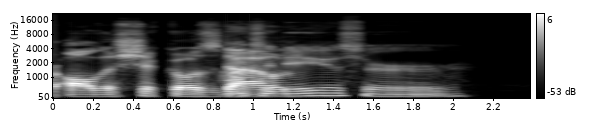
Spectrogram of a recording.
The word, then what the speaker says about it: Ozymandias: Ozymandias or how do you pronounce Yeah. it? I think it's Ozymandias.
